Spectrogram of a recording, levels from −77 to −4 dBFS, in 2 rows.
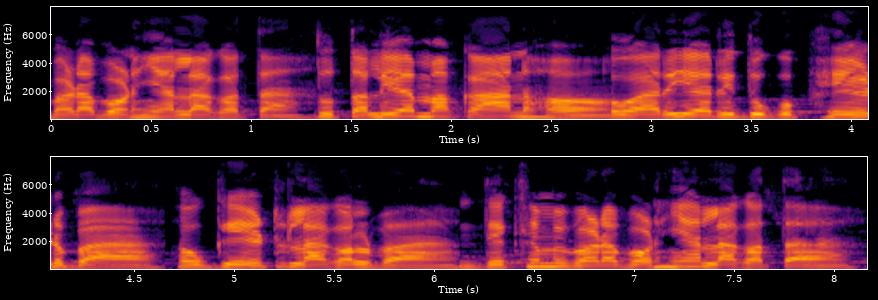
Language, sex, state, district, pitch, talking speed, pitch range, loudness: Hindi, female, Uttar Pradesh, Ghazipur, 200 Hz, 155 wpm, 175-210 Hz, -21 LUFS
